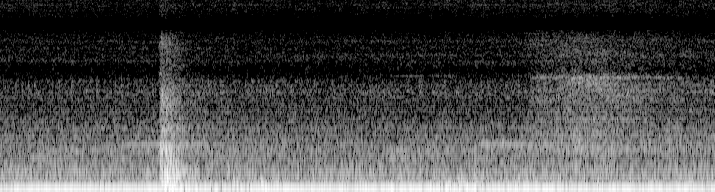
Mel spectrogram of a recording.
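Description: Express train at a platform running with a steady low rumble as it starts to pull out, with one short sharp burst of noise about a second and a half in.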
